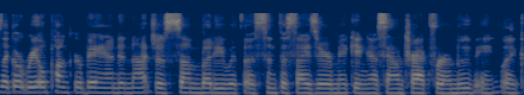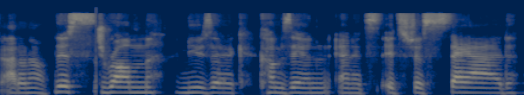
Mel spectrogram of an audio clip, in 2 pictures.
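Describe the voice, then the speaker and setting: A woman co-hosting a casual podcast, retelling a movie with lively, animated storytelling. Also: medium pitch. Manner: animated storytelling, acting out scenes. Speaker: podcast co-host. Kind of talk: casual chat recapping a film.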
